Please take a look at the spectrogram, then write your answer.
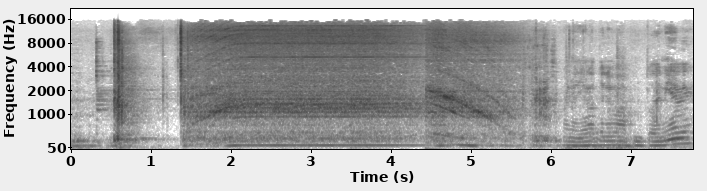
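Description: An electric mixer whirs steadily as it whips egg whites with a pinch of salt to stiff peaks for an orange-soaked sponge cake, a sustained motor drone of several seconds followed by talk.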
